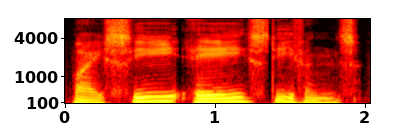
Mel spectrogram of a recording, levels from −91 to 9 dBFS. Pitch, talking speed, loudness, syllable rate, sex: 115 Hz, 120 wpm, -14 LUFS, 2.7 syllables/s, male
